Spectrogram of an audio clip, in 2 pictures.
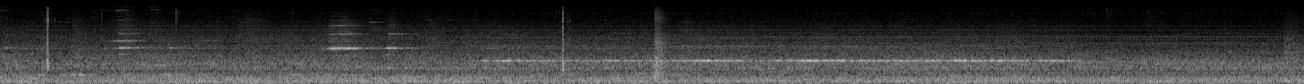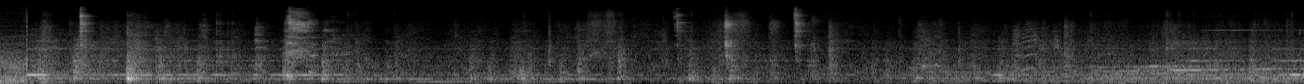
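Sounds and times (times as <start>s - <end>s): wheels squealing: 0.0s - 2.1s, 3.2s - 4.2s
train rumbling: 0.0s - 26.0s.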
